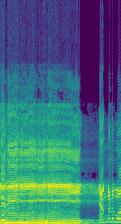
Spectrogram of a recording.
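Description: A man's voice chanting melodically, holding one long note with a slight waver that breaks off about one and a half seconds in.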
